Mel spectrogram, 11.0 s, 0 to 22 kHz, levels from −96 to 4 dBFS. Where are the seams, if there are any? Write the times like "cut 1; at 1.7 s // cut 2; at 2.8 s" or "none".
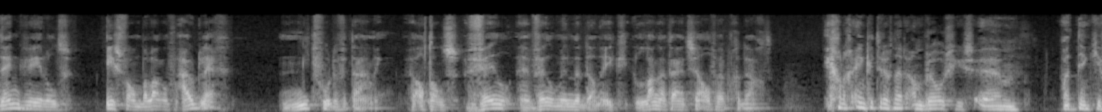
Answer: cut 1; at 1.8 s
